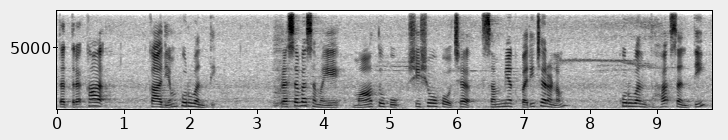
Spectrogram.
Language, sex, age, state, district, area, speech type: Sanskrit, female, 30-45, Kerala, Ernakulam, urban, spontaneous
